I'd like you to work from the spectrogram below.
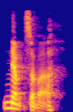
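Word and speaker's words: Němcová: But all over the show, she's just Petra Nemcova. – Yeah. – I practiced so hard to say Nemtsova.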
